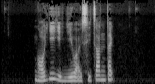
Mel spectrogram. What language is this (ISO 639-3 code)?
yue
